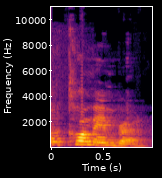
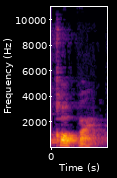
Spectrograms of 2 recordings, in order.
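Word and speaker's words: corps: core member, core member, you discover that P is silent here as well as S. Everybody say core member. Core member. Core member. Core member. It is wrong to call copper.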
